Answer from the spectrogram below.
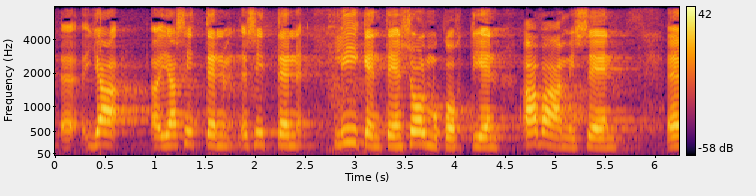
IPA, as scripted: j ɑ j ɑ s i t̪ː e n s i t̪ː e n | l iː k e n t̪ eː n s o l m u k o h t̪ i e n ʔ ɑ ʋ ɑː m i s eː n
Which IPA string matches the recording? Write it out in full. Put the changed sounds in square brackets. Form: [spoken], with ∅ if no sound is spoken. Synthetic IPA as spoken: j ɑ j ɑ s i t̪ː e n s i t̪ː e n | l iː k e n t̪ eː n s o l m u k o h t̪ i e n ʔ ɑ ʋ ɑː m i s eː n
